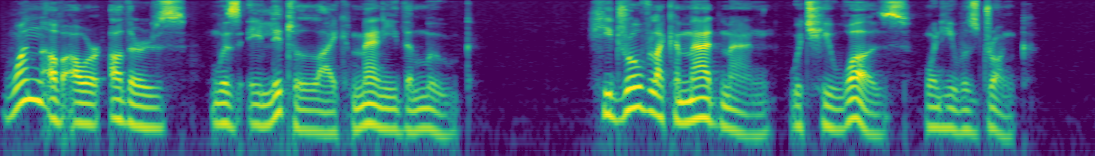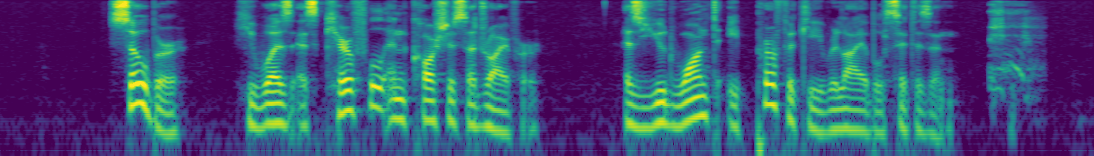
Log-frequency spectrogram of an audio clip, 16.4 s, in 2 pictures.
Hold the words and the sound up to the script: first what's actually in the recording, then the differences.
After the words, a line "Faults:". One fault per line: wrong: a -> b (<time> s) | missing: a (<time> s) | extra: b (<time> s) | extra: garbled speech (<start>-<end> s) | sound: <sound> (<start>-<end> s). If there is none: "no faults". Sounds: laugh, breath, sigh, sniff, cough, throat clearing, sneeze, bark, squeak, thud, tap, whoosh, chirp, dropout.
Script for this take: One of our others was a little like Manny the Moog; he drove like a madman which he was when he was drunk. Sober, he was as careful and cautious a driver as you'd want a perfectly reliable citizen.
One of our others was a little like Manny the Moog; he drove like a madman which he was when he was drunk. Sober, he was as careful and cautious a driver as you'd want a perfectly reliable citizen.
Faults:
sound: throat clearing (15.6-16.1 s)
